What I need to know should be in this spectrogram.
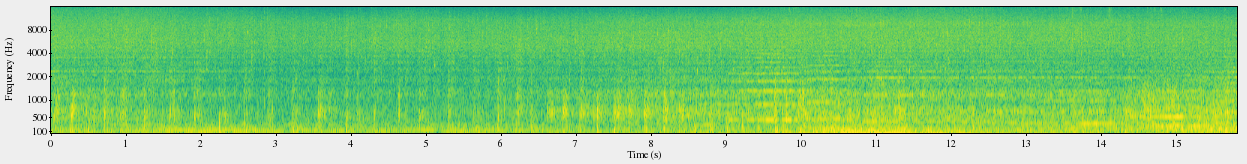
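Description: Footsteps crunch steadily over grass and stone.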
